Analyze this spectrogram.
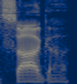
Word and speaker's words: saga: think you say it I know you say it Saga Saga Sega you thought it was like Sonic the Hedgehog how do you say Bagels Bagel idiot dummy I know I'm wrong though Saga you just had never said that word out loud Saga yeah you said Sega you said Sega Saga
